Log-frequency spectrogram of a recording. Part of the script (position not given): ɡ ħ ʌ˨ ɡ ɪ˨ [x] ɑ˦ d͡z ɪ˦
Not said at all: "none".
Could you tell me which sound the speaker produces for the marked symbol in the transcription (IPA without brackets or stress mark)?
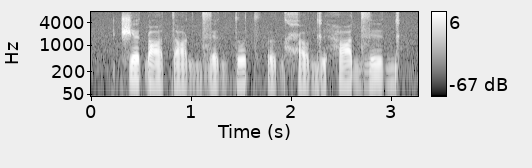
h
